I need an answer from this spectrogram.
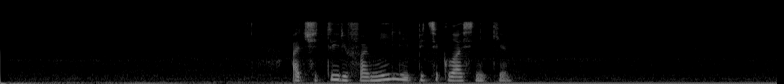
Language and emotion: Russian, neutral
